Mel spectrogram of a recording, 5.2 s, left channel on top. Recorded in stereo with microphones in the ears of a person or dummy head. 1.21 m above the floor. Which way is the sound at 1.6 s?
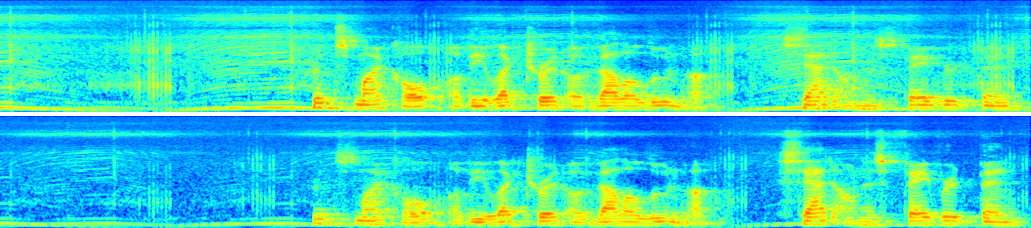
45° left (ahead or behind).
